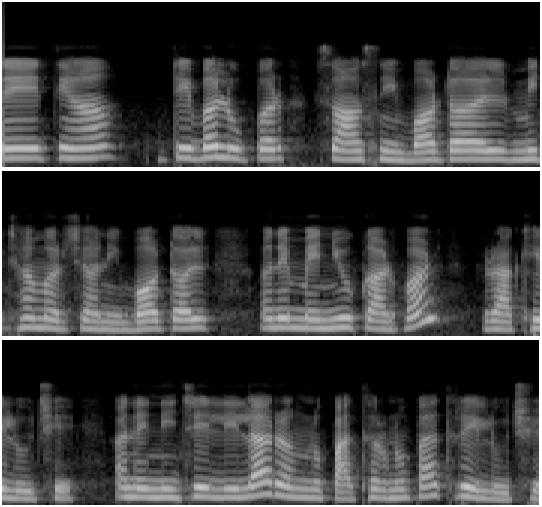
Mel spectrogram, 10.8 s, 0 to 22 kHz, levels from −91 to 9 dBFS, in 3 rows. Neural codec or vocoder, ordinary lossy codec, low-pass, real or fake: none; none; 7.2 kHz; real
